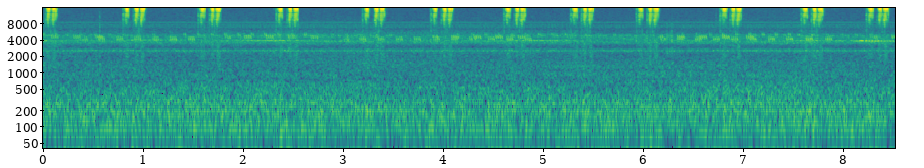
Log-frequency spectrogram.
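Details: Short-winged Kobane-himegisu bush cricket calling near a park in Niigata, Japan, not inside the park: bright high-pitched buzzy bursts repeated about every 0.7 seconds in a steady rhythm, over faint background hiss.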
